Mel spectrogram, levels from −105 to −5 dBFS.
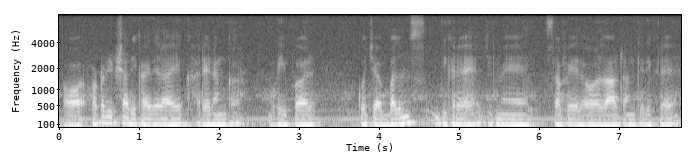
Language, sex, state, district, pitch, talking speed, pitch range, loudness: Hindi, male, Jharkhand, Sahebganj, 100 Hz, 210 wpm, 95-105 Hz, -16 LUFS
